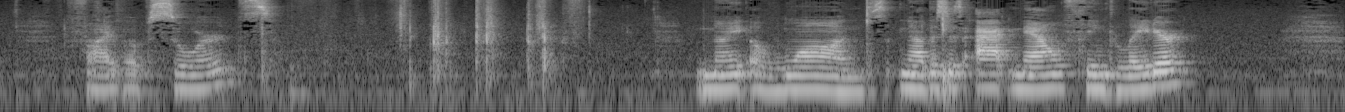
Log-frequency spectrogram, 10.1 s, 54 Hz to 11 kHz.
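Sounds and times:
cards flicking and sliding: 0:03.0 - 0:04.5.

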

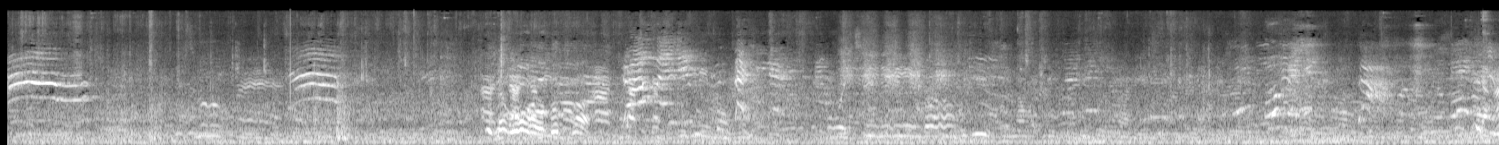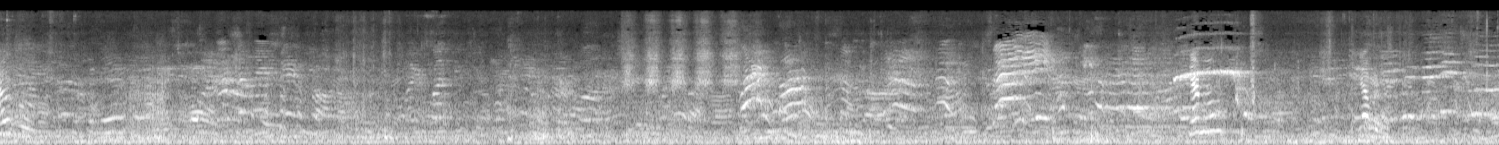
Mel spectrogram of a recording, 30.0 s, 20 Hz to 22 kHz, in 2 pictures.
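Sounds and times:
children chattering and calling: 0:00.1 - 0:29.9
faint voices: 0:00.1 - 0:29.9.

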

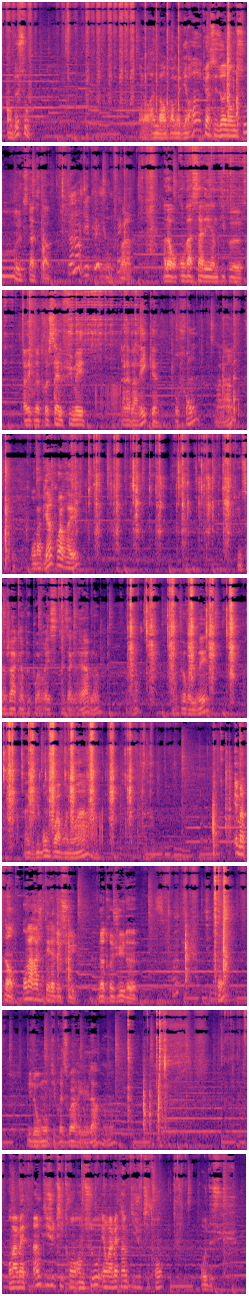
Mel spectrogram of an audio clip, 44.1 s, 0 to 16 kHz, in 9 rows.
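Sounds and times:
background music with held notes: 0:00.0 - 0:44.0
pepper mill grinding: 0:16.2 - 0:19.4, 0:22.1 - 0:27.6.

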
